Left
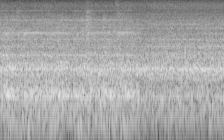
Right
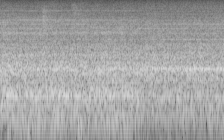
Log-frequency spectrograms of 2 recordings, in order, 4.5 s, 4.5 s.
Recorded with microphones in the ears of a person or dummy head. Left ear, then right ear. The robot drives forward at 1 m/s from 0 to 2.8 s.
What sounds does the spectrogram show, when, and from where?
Only background noise.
